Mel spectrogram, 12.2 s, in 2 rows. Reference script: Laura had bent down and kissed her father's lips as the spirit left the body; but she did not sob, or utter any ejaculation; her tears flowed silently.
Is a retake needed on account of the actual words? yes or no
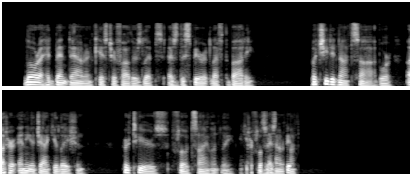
yes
